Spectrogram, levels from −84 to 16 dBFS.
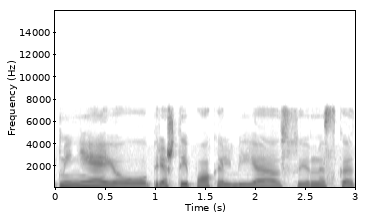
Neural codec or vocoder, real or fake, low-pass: none; real; 7.2 kHz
